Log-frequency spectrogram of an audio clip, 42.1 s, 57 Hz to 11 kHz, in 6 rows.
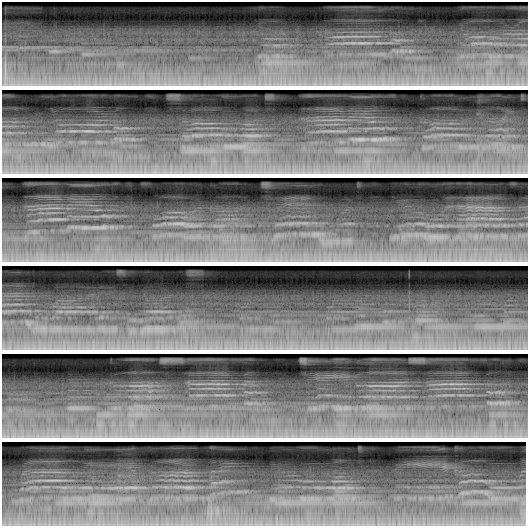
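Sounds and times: girl singing through pa: 0:03.4 - 0:23.7, 0:29.6 - 0:42.0.

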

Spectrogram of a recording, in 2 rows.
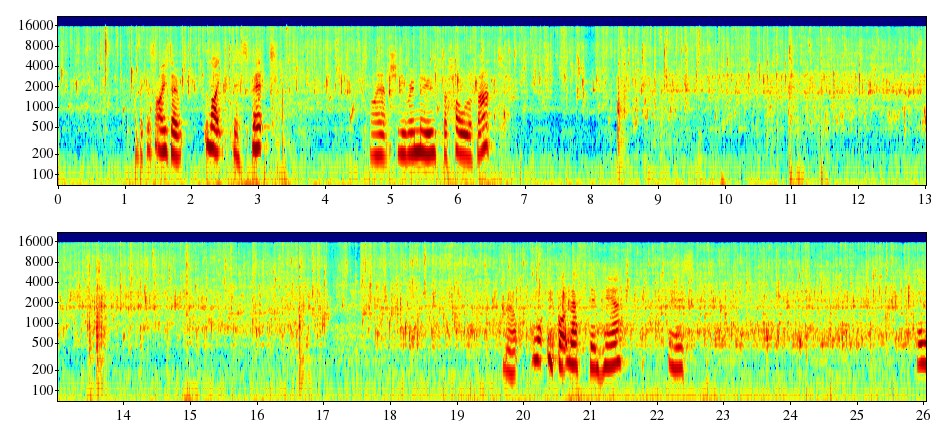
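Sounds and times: water splashing: 0:00.0 - 0:26.0
tap running into a sink: 0:08.3 - 0:19.4
handling knocks: 0:13.4 - 0:13.9, 0:16.5 - 0:17.0.

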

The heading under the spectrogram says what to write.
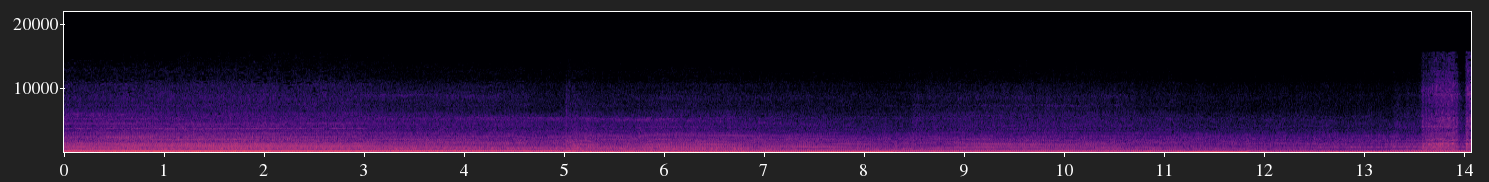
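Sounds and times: motorcycle engine running: 0:12.2 - 0:14.0.

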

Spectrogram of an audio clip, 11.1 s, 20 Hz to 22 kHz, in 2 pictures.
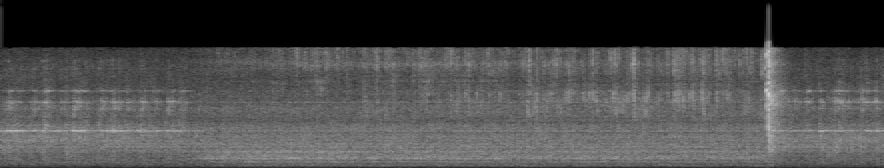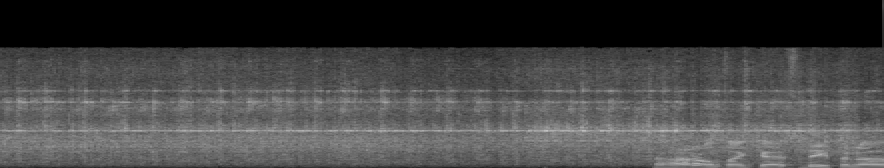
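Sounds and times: metal lathe running: 0:00.8 - 0:09.5
sharp click of tool tripping: 0:04.8 - 0:05.0.

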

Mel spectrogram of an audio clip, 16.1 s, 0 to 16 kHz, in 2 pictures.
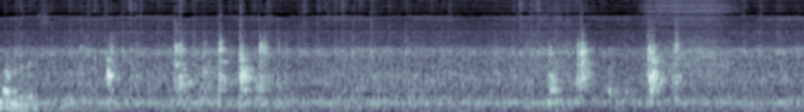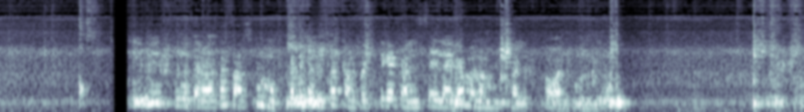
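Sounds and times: steel bowls clinking and scraping: 0:05.2 - 0:07.0, 0:08.8 - 0:14.2
background hiss: 0:05.2 - 0:09.2.

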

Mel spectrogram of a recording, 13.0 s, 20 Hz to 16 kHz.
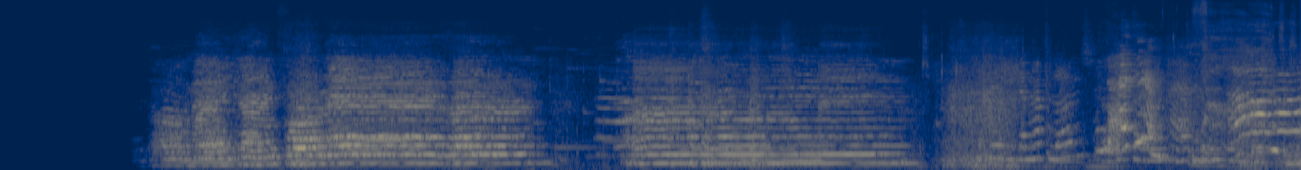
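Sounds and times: group singing slow song: 0:01.4 - 0:09.7.

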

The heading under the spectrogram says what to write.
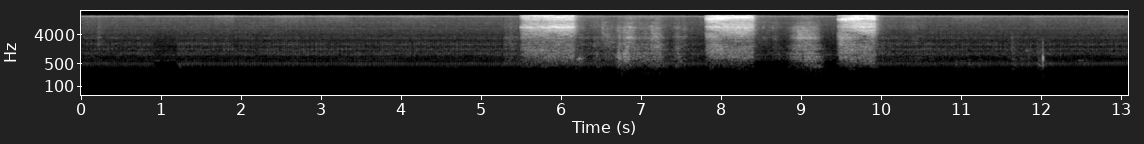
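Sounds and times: aerosol spray can spraying: 0:05.5 - 0:06.3, 0:07.8 - 0:10.1.

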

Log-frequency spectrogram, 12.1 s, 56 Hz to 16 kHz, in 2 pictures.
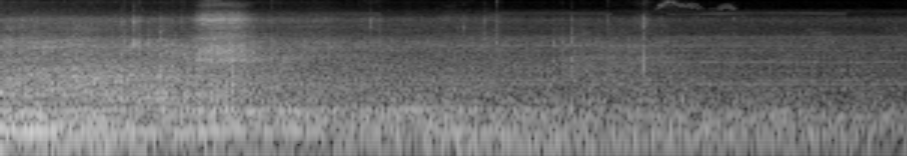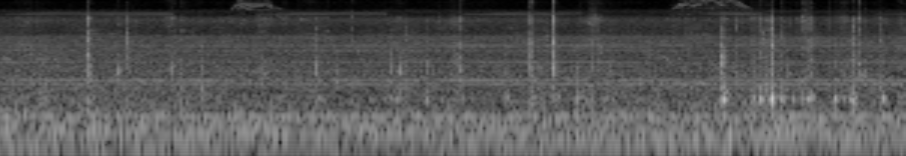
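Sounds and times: low background hum: 0:03.0 - 0:12.0.

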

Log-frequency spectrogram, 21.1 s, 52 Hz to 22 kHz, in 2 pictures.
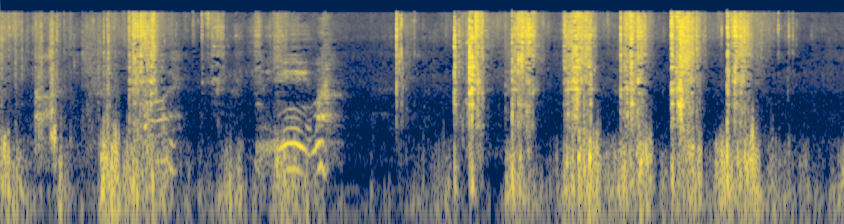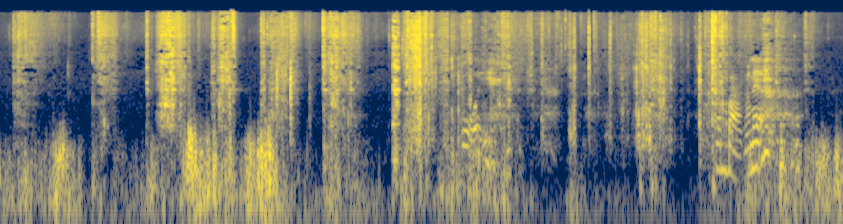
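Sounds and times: metal rake scraping wet gravel: 0:05.7 - 0:09.6, 0:10.7 - 0:20.8.

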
